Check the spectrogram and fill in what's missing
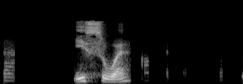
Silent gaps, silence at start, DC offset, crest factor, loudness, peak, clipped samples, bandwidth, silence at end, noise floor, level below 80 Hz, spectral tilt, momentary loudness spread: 0.16-0.73 s, 1.33-1.41 s; 0.05 s; under 0.1%; 20 dB; -19 LUFS; -2 dBFS; under 0.1%; 8.2 kHz; 0.95 s; under -90 dBFS; -66 dBFS; -3.5 dB/octave; 13 LU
